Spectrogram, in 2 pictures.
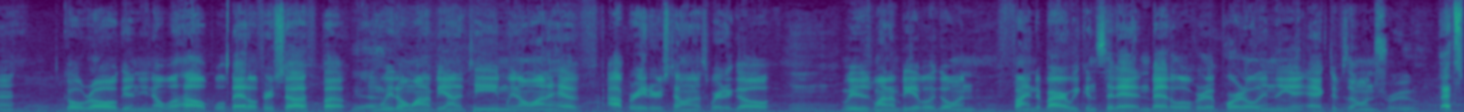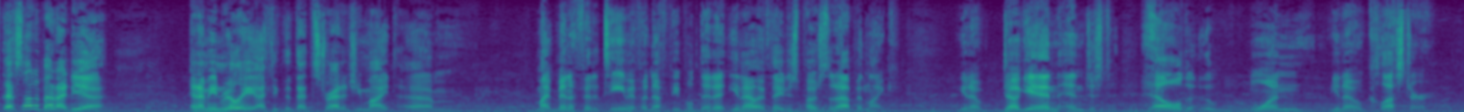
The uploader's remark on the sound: In this field recorded bonus episode we describe our experiences as we play Ingress in Chicago with hundreds of other agents. We conduct several short interviews with others about the days experience and even previous anomaly experiences.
